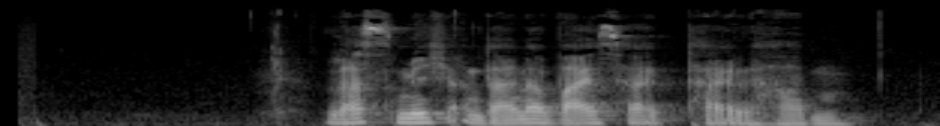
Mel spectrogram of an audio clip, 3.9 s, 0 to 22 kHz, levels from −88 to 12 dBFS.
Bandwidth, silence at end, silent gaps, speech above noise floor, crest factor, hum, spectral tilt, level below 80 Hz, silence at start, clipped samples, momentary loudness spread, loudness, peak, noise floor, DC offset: 16 kHz; 0.35 s; none; 38 dB; 18 dB; none; -5 dB/octave; -56 dBFS; 1.1 s; under 0.1%; 11 LU; -26 LUFS; -10 dBFS; -65 dBFS; under 0.1%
